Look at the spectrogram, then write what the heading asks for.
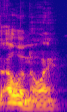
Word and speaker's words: Illinois: one's the correct way i know the s is kind of like weird in there but yeah you know it's very silent with illinois okay so no s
